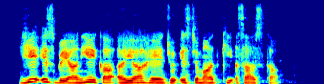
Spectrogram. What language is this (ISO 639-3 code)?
urd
